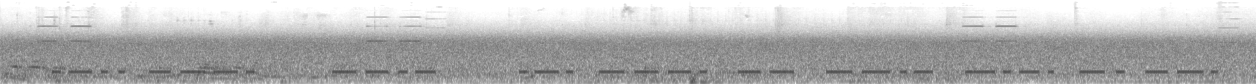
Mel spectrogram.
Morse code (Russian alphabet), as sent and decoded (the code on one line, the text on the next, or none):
.-.. ---. / --.- / .-. ---. -- --.- -.-. -. --.
ЛЧ Щ РЧМЩЦНГ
